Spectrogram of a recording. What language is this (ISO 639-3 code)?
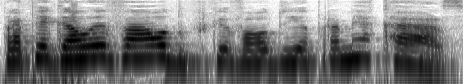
por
